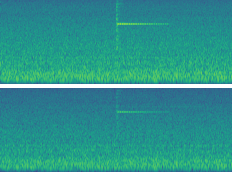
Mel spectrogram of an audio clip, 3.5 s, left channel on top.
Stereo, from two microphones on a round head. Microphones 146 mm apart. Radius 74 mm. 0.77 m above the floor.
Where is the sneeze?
I don't hear a sneeze.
